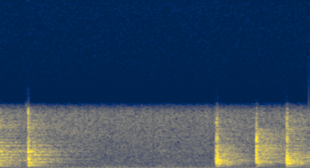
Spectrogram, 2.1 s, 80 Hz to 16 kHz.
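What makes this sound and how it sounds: Four light taps on the center of a strung violin's wooden top, between the small holes and the f-holes, each giving a short, ringing knock. The top was pre-tuned to 176 Hz so its tap tone serves as the reference pitch for tuning the bridge.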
